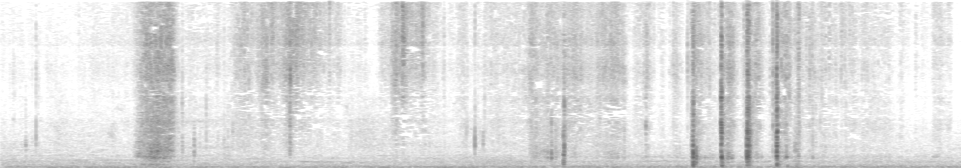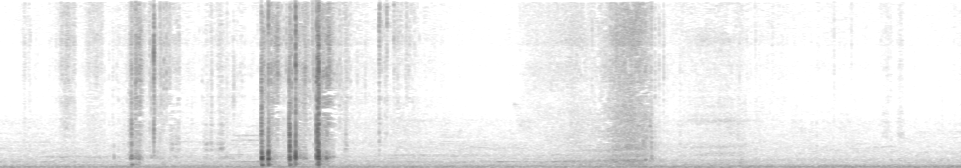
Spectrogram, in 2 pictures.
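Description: Handling noise of potting soil being added and pressed around a fern's roots in a plastic pot: scrapes and rustles, with quick runs of sharp clicks about five seconds in and again about nine seconds in.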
